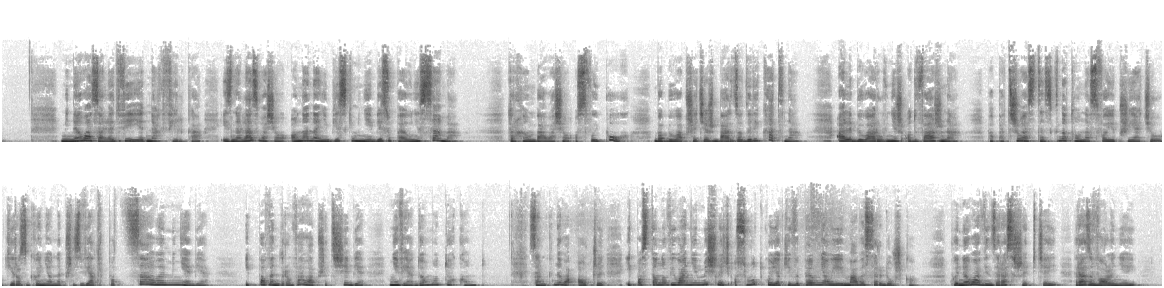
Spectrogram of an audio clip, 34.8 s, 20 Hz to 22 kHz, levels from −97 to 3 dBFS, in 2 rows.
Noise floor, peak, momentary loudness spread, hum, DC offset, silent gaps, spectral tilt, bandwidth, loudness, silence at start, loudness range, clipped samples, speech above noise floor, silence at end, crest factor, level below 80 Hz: -57 dBFS; -12 dBFS; 12 LU; none; under 0.1%; none; -4.5 dB/octave; 15.5 kHz; -27 LUFS; 0.45 s; 5 LU; under 0.1%; 30 dB; 0.35 s; 16 dB; -74 dBFS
